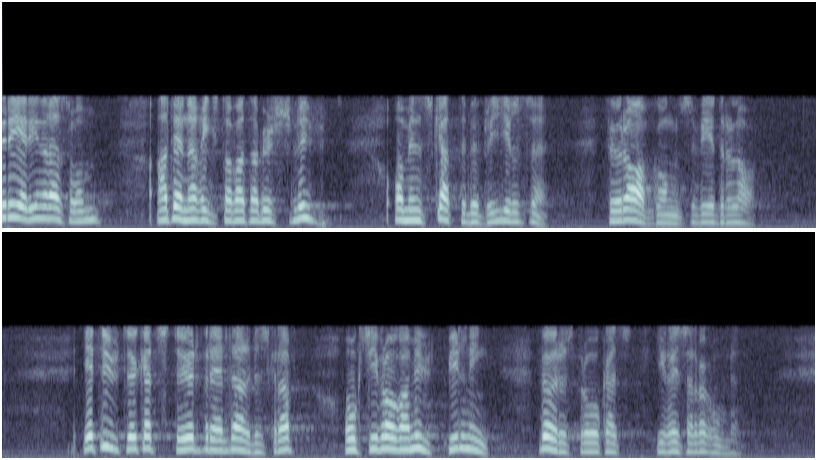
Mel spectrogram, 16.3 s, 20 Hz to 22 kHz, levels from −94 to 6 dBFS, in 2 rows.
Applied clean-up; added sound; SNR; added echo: none; none; none; none.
